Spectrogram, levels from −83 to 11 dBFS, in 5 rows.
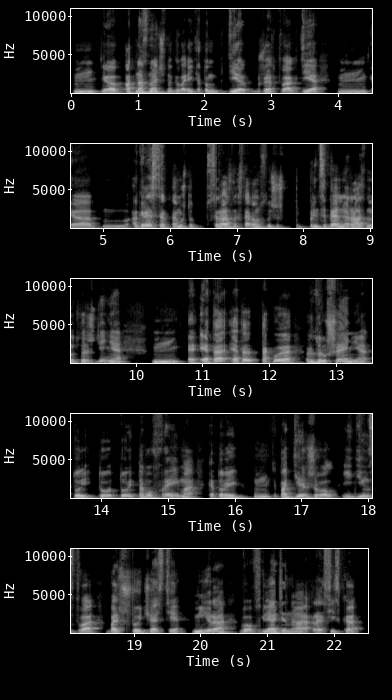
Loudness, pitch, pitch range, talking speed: -24 LUFS, 120 Hz, 110-140 Hz, 100 wpm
